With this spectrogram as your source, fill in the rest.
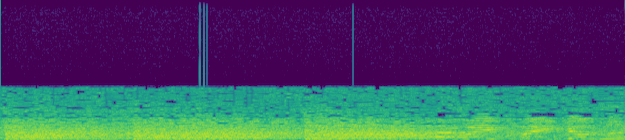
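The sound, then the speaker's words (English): Gunshots ring out as masked outlaws storm a bank in a radio drama robbery scene: loud, dense bursts of gunfire pile into a continuous clamour, with voices in the mix. “half a dozen men whose faces were concealed by bandanas rushed into the bank and started shooting.”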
